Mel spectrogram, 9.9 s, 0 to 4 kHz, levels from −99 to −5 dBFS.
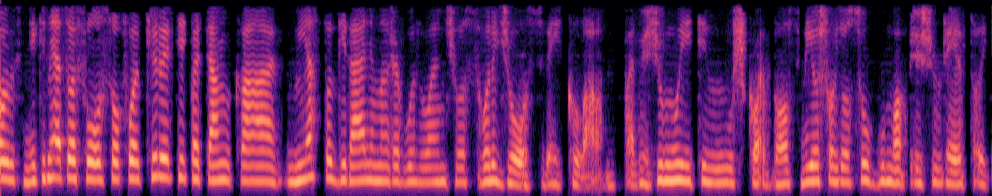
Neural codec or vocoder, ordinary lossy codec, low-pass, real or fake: codec, 16 kHz, 1 kbps, FunCodec, trained on LibriTTS, 50 frames a second; MP3, 32 kbps; 3.6 kHz; fake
